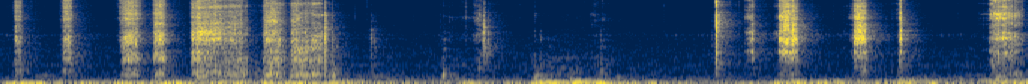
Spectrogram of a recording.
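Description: A metal peeler blade scrapes strips off the surface of a solid raw carrot in repeated strokes. Each stroke is a short, bright, rasping scrape with very little low end. The strokes come in quick, uneven bursts with brief pauses between them.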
